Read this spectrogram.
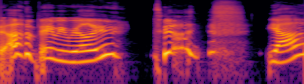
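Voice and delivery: normal talking voice

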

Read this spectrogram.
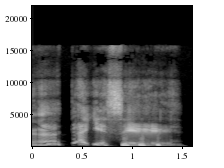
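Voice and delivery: high, drawn-out dismissive character voice; Armando Hoyos. Acted. Character host belittling a guest, high and drawn out. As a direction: stretch it into a haughty shushing. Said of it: "Los pendejeaba así de".

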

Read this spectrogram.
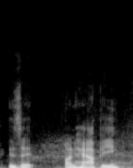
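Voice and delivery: ordinary delivery

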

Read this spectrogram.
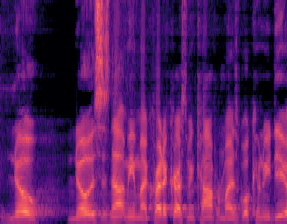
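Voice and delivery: panicking. Retold or imitated. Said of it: "he's panicking a little bit".

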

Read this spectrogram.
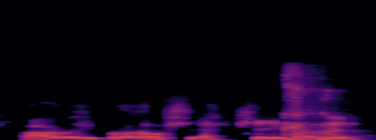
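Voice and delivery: high, loud greeting with a laugh; mock-hearty shout of encouragement; jokey retold call-out. Retells calling out to passer-by.

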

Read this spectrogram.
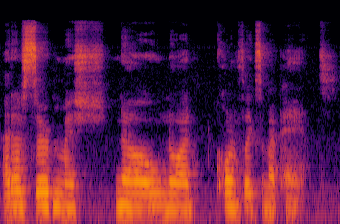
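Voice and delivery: usual speaking voice

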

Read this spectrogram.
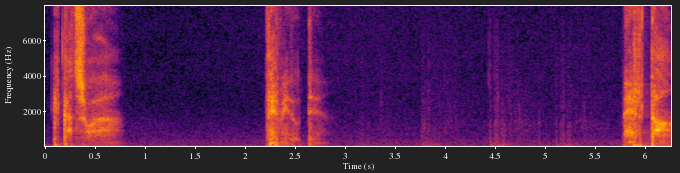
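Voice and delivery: hushed, scared whisper. Real, not acted. Streamer faces a mysterious Pokémon in fog, hushed whisper. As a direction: whisper like something might hear you. Spooky legendary appears in fog.

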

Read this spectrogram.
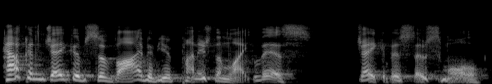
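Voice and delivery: high, loud pleading cry to the Lord; crying out to God. Retold or imitated. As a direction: beg desperately for the people. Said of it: "I cried out".

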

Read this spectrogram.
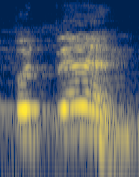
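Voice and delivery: high, whining plea; whiny little voice. Pretend. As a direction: whine it like a lazy student. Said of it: "you say in a whiny little voice".

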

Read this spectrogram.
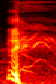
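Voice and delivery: shrill burst of laughter; high squeal laugh. Real, not acted. Friend's joke.

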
